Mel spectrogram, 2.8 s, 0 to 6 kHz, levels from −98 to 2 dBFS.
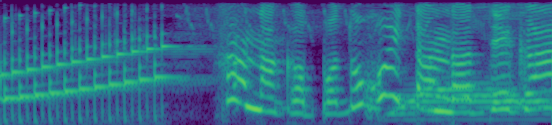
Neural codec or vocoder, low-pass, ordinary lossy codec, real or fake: none; 5.4 kHz; none; real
